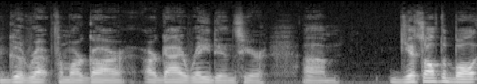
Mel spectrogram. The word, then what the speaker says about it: Radunz: And it's spelled Radunz, and it's not how I would have guessed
